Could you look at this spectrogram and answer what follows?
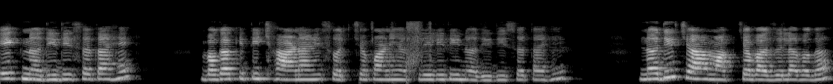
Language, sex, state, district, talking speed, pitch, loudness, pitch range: Marathi, female, Maharashtra, Solapur, 145 wpm, 225 Hz, -21 LUFS, 220-250 Hz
